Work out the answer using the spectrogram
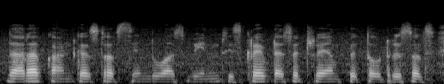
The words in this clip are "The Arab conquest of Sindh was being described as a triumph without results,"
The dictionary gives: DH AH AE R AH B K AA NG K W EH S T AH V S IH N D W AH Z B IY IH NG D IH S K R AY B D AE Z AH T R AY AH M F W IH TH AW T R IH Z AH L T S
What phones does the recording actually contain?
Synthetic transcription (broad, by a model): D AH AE R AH B K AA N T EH S T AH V S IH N D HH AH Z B IY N D IH S K R AY B D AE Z AH T R AY AH M F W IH T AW T R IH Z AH L T S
